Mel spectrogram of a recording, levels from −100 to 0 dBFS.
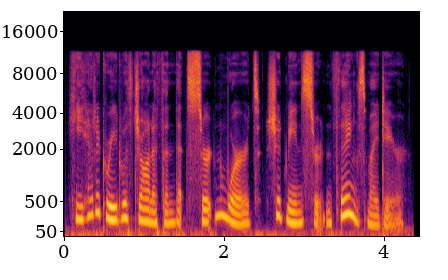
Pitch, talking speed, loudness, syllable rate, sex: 195 Hz, 190 wpm, -18 LUFS, 4.5 syllables/s, female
